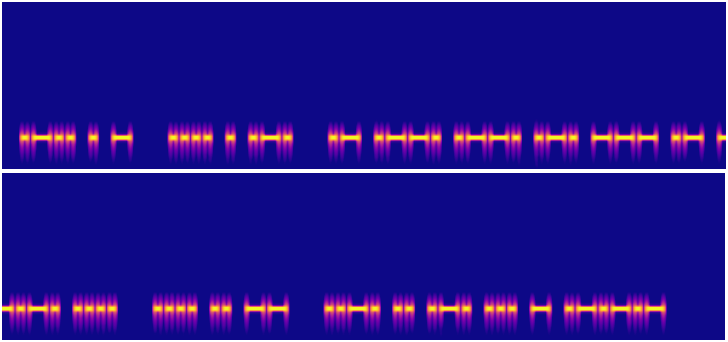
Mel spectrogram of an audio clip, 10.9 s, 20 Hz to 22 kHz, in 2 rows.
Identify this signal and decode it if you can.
Morse code, heard as a keyed tone, about 28 wpm, 700 Hz. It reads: LET HER APPROACH HIM FIRST.
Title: Sentences from Top 1000 Words - Review Part 6 - 28wpm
